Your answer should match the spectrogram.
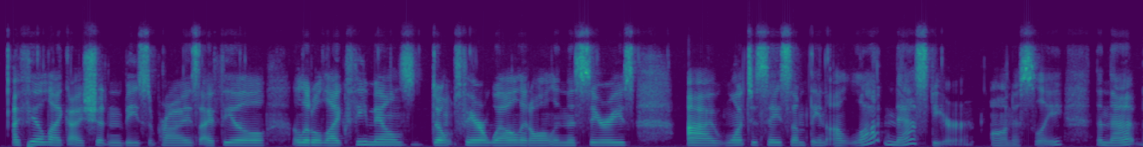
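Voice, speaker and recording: A woman's voice: lowish voice, dry recording. A woman host giving a casual, dramatic review, with exasperated, hesitant asides and exaggerated emphasis.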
